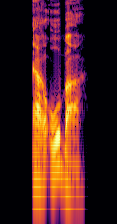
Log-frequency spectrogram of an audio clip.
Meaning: inflection of erobern: 1. first-person singular present 2. singular imperative
- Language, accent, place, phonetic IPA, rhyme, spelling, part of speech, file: German, Germany, Berlin, [ɛɐ̯ˈʔoːbɐ], -oːbɐ, erober, verb, De-erober.ogg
